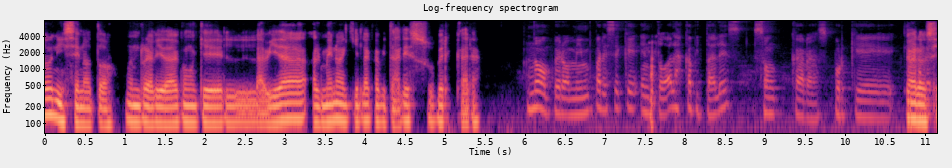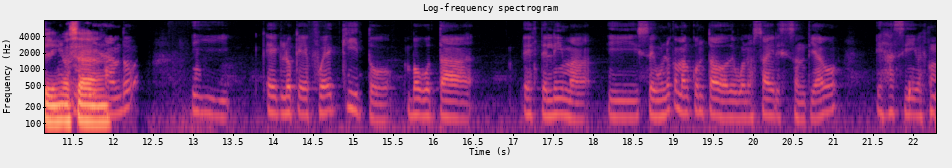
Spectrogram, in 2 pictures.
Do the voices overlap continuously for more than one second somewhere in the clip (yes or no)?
yes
